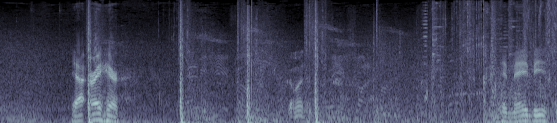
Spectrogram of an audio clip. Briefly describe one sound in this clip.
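Rapid gunfire bursts out in sharp cracks.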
